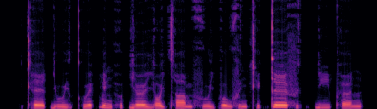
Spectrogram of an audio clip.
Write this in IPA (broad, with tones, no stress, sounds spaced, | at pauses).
kʰ ɛː˨ t̚ j uː˧ j kʷʰ ɛː˨˥ k̚ l ɪ˨˥ ŋ h ʊ˧ k̚ j œː˧ j ɔː˨˩ j t̪ʰ aː˨˩ m f uː˨ j p o˨˧ w f ɪ˨˩ ŋ kʰ ɪ˥ k̚ t̪ ɛː˥ f ɪ˨ k̚ ɪ˥ k̚ j iː˧ pʰ ɐ˨˧ n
